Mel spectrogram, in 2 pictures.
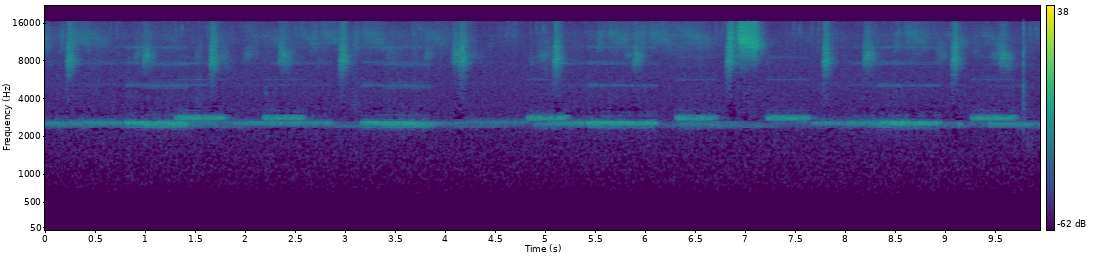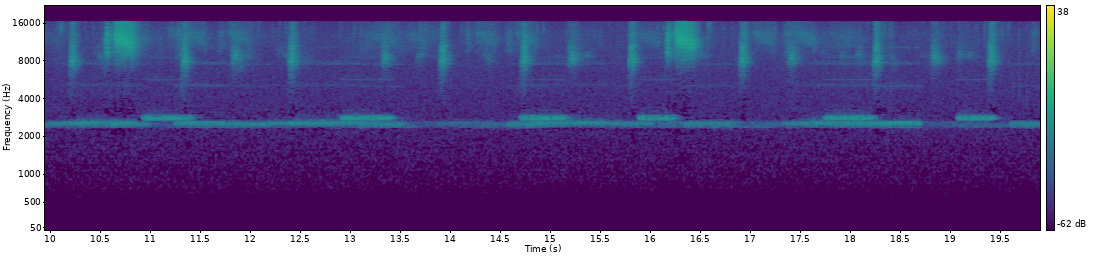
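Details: Warm summer night in Bulgaria with crickets calling from the grass: continuous shrill trilling broken into short repeated bursts, several callers layered, plus sporadic sharp high clicks, recorded in surround sound.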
